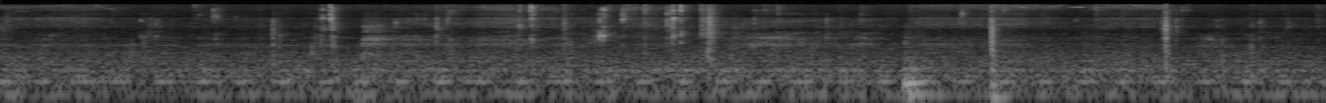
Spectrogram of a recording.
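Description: A person chewing soft taro fudge, with many small wet mouth clicks, over a steady low hum. A louder low thump comes about seven seconds in, with a smaller one just after.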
